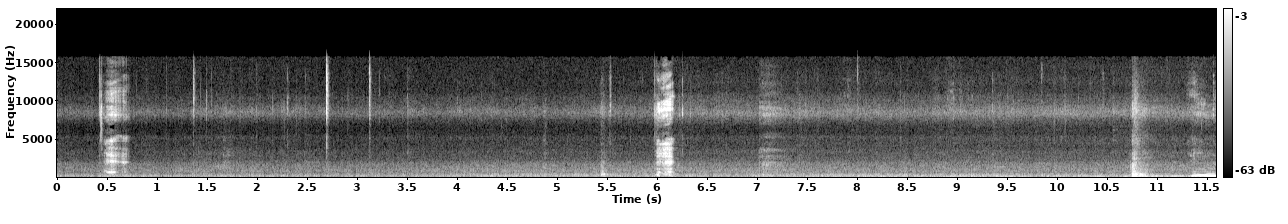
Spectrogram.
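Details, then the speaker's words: Person in a car at a parking lot, hungry before eating: about three sharp, brief, irregular throat clicks over quiet room noise; hiccups. "ways about to get busy I think hiccups and burps at the same time so weird yeah my body's like come on do something"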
